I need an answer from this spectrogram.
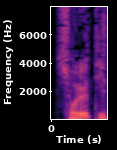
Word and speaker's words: Solti: 書かれるユダヤ系ハンガリー語の発音に基づく表記はショルティ 0 時グラミー賞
